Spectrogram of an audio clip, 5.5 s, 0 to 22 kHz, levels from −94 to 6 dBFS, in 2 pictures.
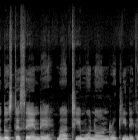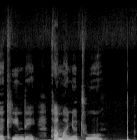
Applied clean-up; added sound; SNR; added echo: none; none; none; none.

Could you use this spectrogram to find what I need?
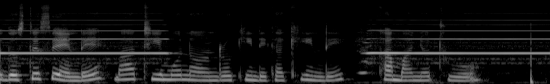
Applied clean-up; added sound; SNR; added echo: none; Wind instrument, woodwind instrument; -2 dB; none.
